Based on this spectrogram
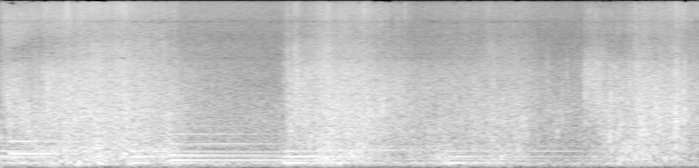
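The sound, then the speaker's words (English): Loud sea waves, recorded with the microphone held very close to them, wash and churn continuously, with surges of rushing water swelling and receding, plus a low rumbling drone underneath; no voices. “I'm gonna hold the microphone very close to the wretched waves.”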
